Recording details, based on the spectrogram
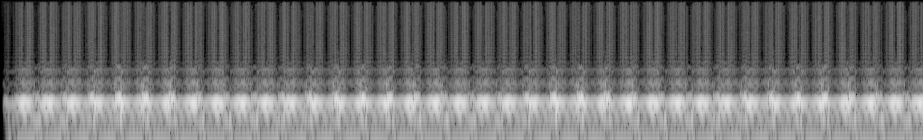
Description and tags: created in ableton with time warp utility and some aditional efects
hum, noise, lfo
